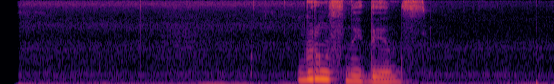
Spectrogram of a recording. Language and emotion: Russian, sad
